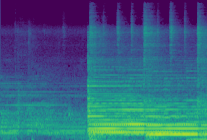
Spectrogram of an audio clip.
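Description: Live rock band: a sustained keyboard chord fades, then a little under two seconds in the full band comes in at once, loud, with regular cymbal strokes over the keyboard and guitar.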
